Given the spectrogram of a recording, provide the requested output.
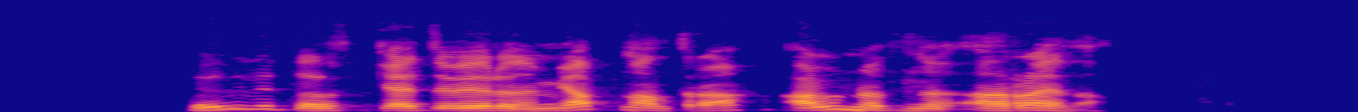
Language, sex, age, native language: Icelandic, male, 40-49, Icelandic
